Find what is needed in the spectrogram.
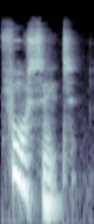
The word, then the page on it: faucet: British English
